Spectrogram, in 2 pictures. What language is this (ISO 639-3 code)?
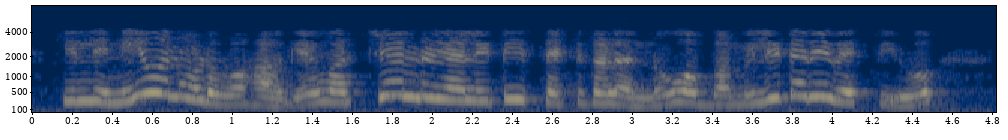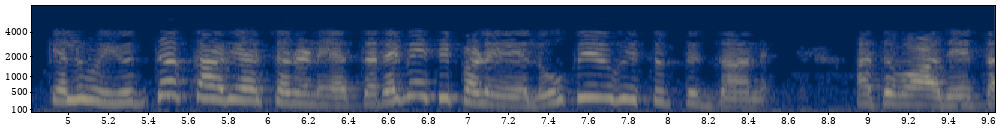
kan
